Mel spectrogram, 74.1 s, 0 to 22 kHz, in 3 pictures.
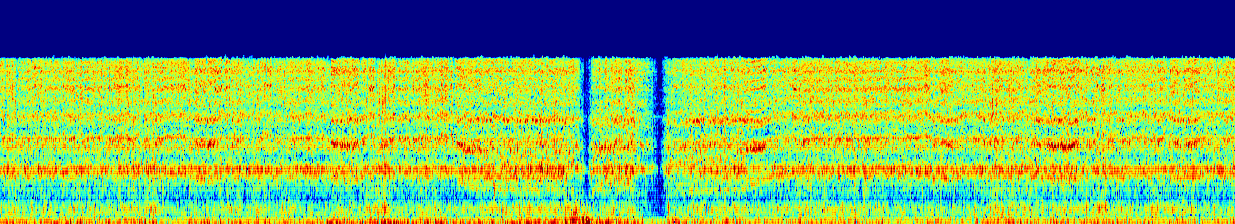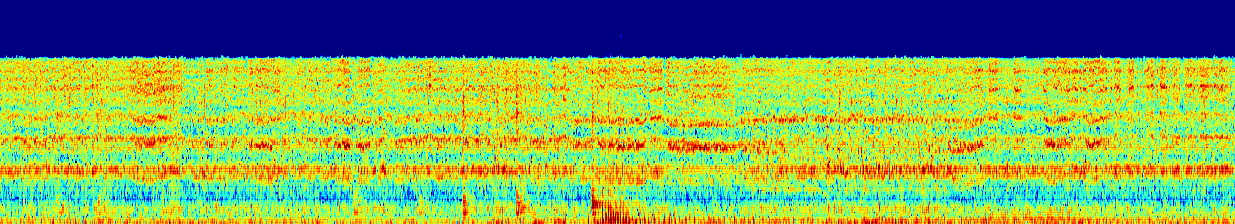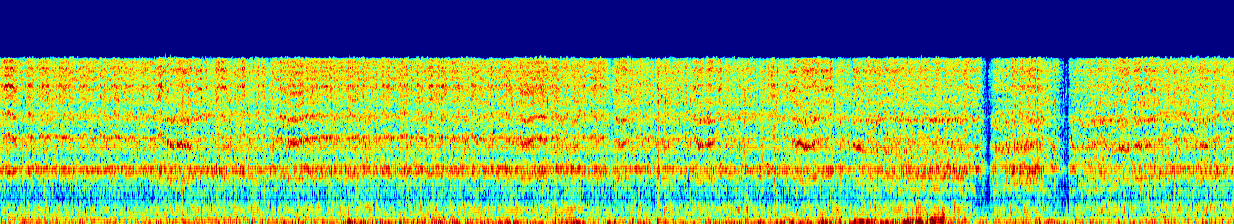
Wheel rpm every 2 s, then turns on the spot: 230, 230, 230, 230, 220, 180, 120, 180, 230, 230, 230, 230, 230, 230, 220, 220, 220, 230, 220, 210, 190, 200, 220, 230, 230, 230, 230, 230, 230, 230, 230, 230, 230, 210, 170, 120, 210.
none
